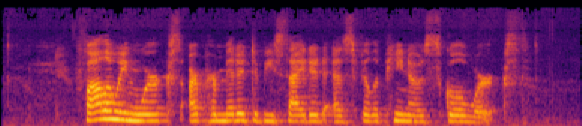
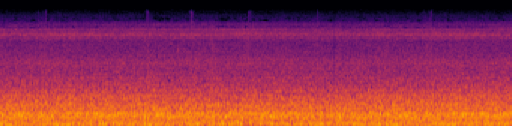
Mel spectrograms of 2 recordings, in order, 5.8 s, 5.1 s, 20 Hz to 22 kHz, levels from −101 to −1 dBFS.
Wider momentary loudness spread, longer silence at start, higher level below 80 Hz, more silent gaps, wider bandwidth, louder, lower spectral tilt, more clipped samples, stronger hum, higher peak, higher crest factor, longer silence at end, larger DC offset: first, 13 LU vs 1 LU; first, 0.8 s vs 0 s; second, -52 dBFS vs -36 dBFS; neither; first, 16 kHz vs 11.5 kHz; first, -19 LUFS vs -24 LUFS; second, -5.5 dB/octave vs -7.5 dB/octave; neither; neither; first, -2 dBFS vs -10 dBFS; first, 18 dB vs 12 dB; first, 0.65 s vs 0 s; neither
